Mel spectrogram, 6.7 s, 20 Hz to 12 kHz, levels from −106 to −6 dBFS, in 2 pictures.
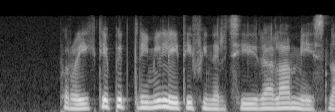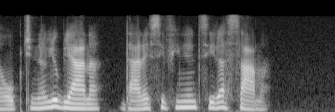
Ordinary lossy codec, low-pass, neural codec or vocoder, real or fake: MP3, 96 kbps; 7.2 kHz; none; real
